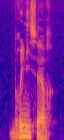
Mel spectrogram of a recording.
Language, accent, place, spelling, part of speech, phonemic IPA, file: French, France, Lyon, brunisseur, noun, /bʁy.ni.sœʁ/, LL-Q150 (fra)-brunisseur.wav
- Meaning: burnisher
